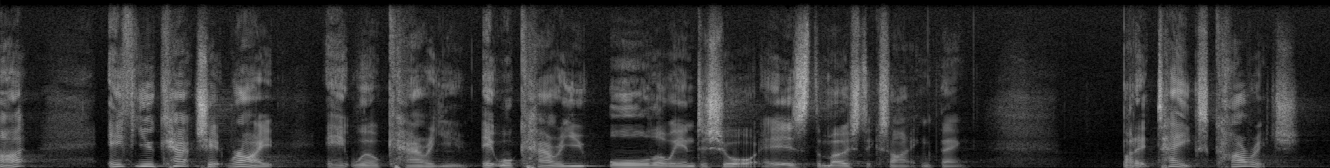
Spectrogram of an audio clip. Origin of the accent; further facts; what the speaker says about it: South Africa; I grew up in South Africa. I grew up where the beaches are actually decent, on the east coast of South Africa.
